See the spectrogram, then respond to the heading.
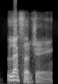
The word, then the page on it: lethargy: British English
